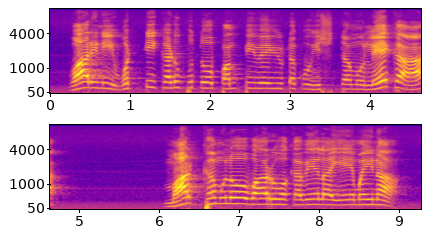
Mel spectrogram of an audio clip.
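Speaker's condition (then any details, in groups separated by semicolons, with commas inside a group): No condition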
